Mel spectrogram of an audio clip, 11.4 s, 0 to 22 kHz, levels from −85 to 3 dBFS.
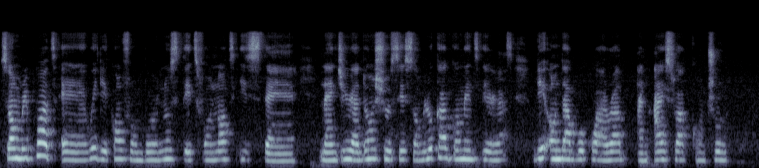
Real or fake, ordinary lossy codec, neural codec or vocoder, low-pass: fake; MP3, 96 kbps; vocoder, 22.05 kHz, 80 mel bands, WaveNeXt; 9.9 kHz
